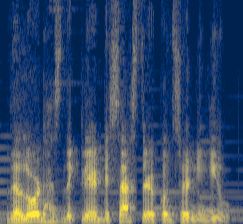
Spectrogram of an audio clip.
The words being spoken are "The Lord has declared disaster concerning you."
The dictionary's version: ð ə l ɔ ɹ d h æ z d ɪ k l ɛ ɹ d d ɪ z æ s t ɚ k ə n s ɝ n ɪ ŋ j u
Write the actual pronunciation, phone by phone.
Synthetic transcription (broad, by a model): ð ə l ɔ ɹ d h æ s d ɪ k l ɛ ɹ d d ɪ s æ s t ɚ k ə n s ɝ n ɪ ŋ j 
